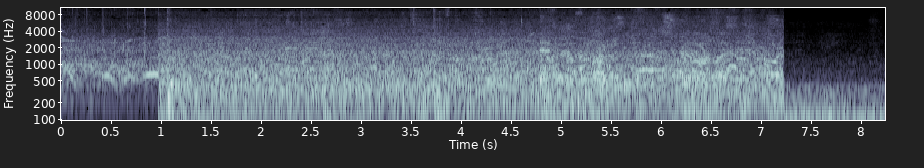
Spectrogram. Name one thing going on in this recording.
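A large crowd cheers and chatters in a huge open arena.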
